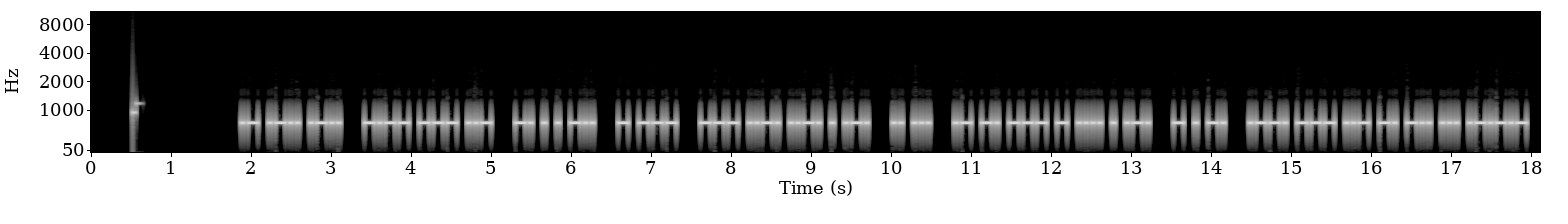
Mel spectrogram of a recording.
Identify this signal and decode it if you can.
Morse code, heard as a keyed tone, about 27 wpm, 700 Hz. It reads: ALL YOU NEED TO OFFER IS ANOTHER TEN POUNDS.
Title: Sentences from Top 1000 Words - Review Part 4 - 28wpm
